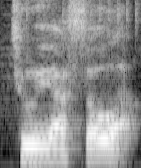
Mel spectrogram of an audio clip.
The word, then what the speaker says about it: Tuiasoa: Today, we're talking to Tuiasoa. What's going on, my man? Did I get it right? Did I say it right? Hey, you got it right, man. Tuiasoa, man.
